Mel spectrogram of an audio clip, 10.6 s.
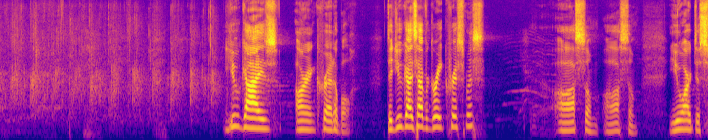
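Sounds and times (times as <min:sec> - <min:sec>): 
audience applause: 0:00.0 - 0:03.4
speech: 0:03.4 - 0:07.3, 0:08.4 - 0:10.6.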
